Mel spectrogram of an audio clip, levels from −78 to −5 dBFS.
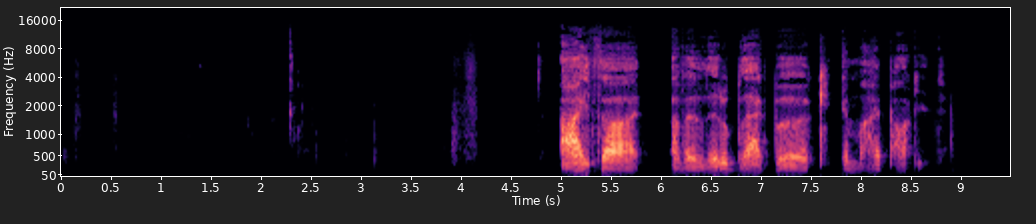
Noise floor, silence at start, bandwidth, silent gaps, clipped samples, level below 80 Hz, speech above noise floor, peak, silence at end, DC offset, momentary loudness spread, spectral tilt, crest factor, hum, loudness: -79 dBFS; 2.3 s; 14 kHz; none; under 0.1%; -76 dBFS; 55 dB; -2 dBFS; 0.7 s; under 0.1%; 16 LU; -1.5 dB/octave; 26 dB; none; -24 LUFS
